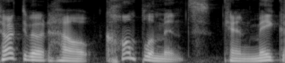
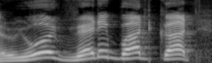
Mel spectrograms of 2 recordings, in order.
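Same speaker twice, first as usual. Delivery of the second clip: high-pitched Indian accent, scolding tone; 10 semitones higher than usual. Talking about cats, done in an Indian voice: Indian accent. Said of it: "in an Indian voice".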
